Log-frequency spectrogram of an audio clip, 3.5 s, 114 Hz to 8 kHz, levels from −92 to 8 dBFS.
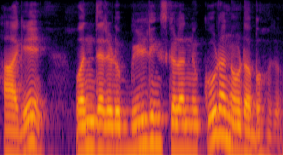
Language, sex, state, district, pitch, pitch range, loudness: Kannada, male, Karnataka, Bangalore, 135 Hz, 130-150 Hz, -18 LUFS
